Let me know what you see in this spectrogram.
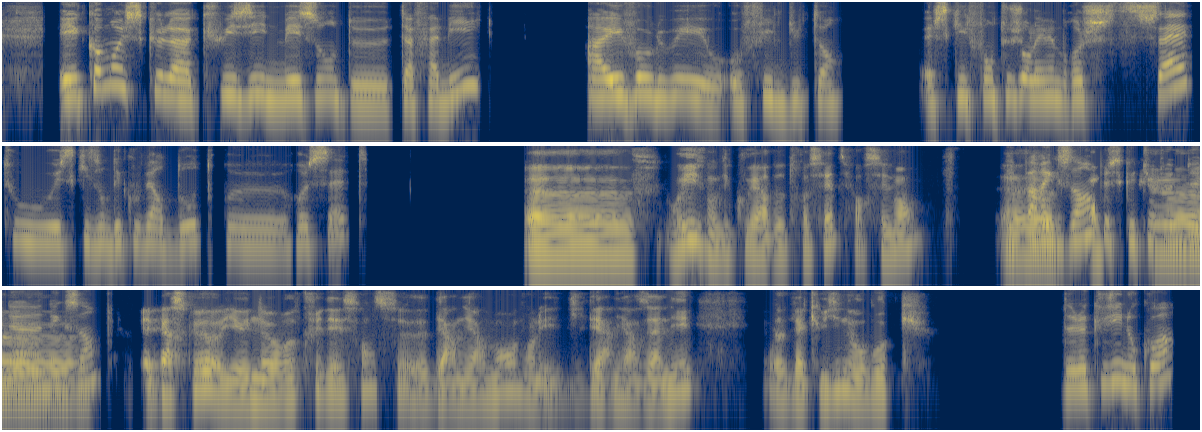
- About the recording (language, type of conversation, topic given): French, podcast, Qu’est-ce qui te plaît dans la cuisine maison ?
- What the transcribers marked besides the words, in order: "recettes" said as "rechcettes"; blowing; other background noise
